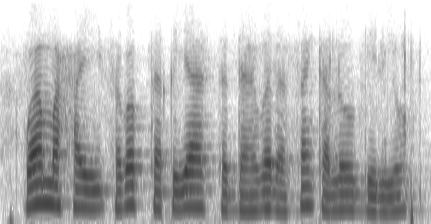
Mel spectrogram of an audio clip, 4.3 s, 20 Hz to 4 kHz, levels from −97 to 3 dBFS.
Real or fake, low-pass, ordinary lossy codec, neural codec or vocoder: real; 3.6 kHz; Opus, 32 kbps; none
